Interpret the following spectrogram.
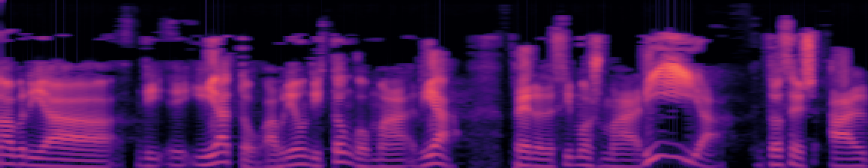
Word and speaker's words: María: Si tenemos María, el nombre de María, tenemos tres sílabas aquí, María, ¿vale? ¿Y qué pasa? Pues que tenemos una vocal cerrada tónica, que es la i, y una abierta átona, que es la a. María.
